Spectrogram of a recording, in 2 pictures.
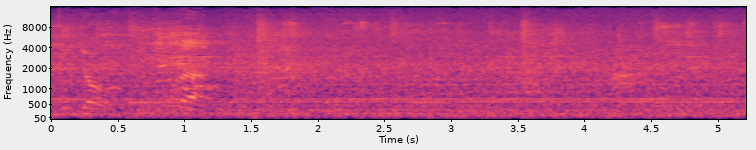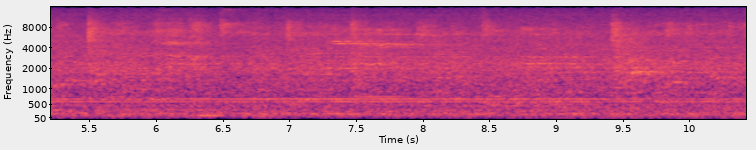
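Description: An air blower hums steadily throughout.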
